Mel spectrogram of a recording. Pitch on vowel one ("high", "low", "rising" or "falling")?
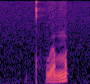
rising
